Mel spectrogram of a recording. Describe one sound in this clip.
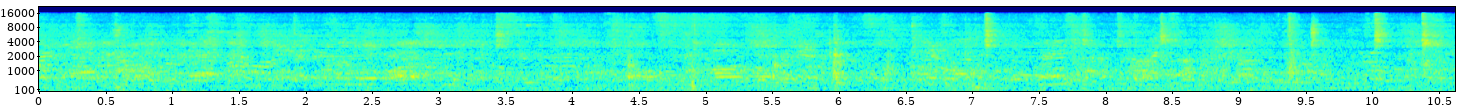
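A crowd of people chatter nearby in a busy indoor space.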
